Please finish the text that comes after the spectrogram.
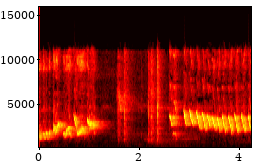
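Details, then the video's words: Song of a white-rumped shama played as a lure to provoke rival singing: tumbling warbled phrases, a brief gap with scratchy notes, then a rapid rhythmic chatter of repeated high notes. "SUARA BURUNG MURAI BATU, PANCINGAN MURAI BATU BANGKITKAN EMOSI, AGAR BONGKAR MATERI"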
